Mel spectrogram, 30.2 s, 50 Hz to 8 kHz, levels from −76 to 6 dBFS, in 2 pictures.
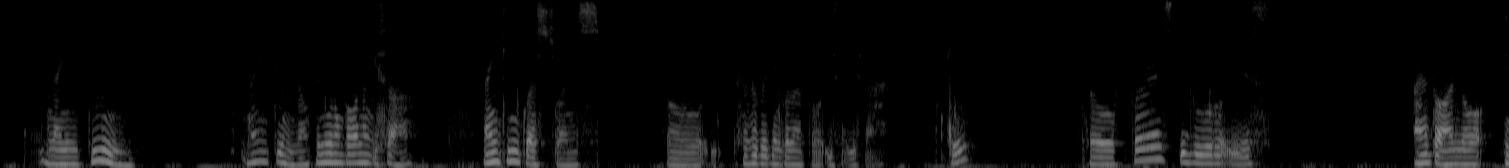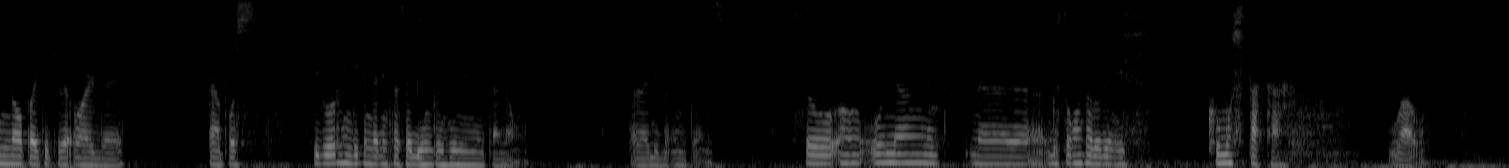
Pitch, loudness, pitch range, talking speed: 120 Hz, -43 LUFS, 95-140 Hz, 110 wpm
